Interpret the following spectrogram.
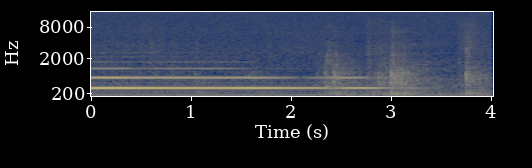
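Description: Alto saxophone holding one long, soft, almost pure note that fades away a little over two seconds in. Faint scattered noises and a short click follow near the end.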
